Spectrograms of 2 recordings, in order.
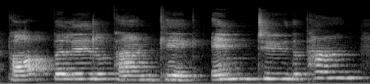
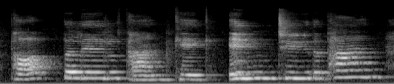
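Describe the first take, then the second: No difference in how they are said.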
